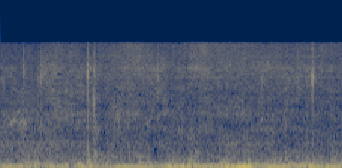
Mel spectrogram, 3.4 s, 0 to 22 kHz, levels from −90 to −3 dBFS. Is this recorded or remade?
remade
